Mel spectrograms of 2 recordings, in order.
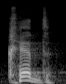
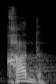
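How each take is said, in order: First: The word starts with a soft front consonant. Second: The word starts with a thick back consonant. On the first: The speaker calls it wrong. "ked şeklinde okunmaz" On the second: The speaker calls it right. "şeklinde telaffuz edilir"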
